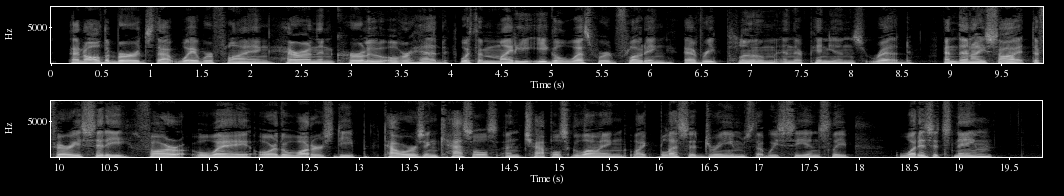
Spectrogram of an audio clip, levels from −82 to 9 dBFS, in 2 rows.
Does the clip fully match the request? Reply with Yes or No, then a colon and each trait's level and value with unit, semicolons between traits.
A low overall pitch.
Yes: low, 130 Hz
